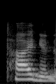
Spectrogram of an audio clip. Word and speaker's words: Teigen: I always say your name wrong, but it's Teigen, isn't it? Teigen? Yep, Teigen. Teigen. If you're in Norway, it's Teigen, but here it's Teigen.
